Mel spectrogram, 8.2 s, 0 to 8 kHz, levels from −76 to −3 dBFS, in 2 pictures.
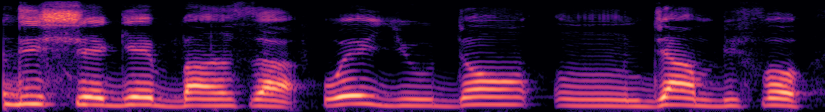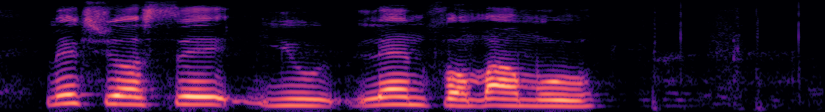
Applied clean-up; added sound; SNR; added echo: none; none; none; none.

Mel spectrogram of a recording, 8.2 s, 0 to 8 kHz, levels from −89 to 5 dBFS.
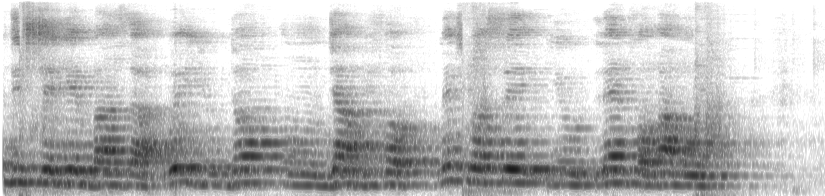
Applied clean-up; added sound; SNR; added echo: neural separator model SepFormer DNS4.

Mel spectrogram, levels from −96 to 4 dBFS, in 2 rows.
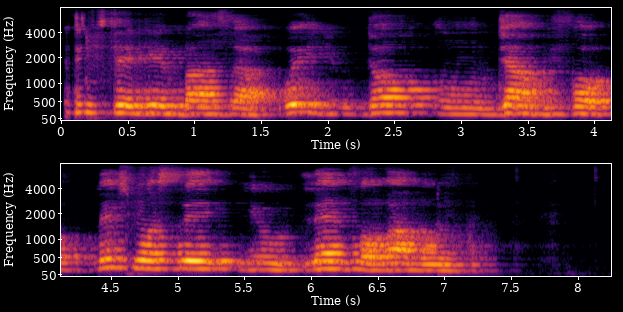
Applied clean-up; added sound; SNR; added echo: neural mask model DeepFilterNet 3.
